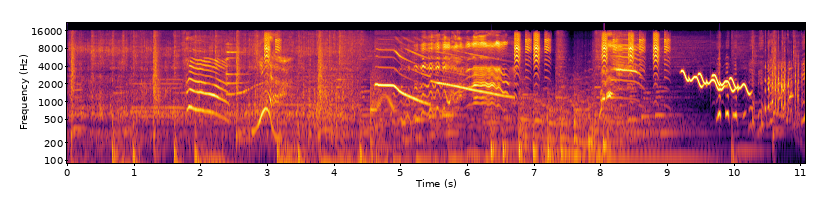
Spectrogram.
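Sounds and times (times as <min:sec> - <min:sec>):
cartoon background music: 0:00.0 - 0:11.0
rising and falling whoop: 0:04.6 - 0:06.8, 0:08.0 - 0:08.6
falling whistle-like glide: 0:04.6 - 0:06.9, 0:08.0 - 0:10.2.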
